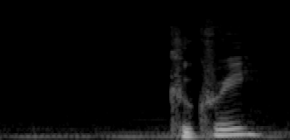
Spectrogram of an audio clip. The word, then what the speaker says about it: kukri: Uh a jewel jeweled hilted kukri knife shaped knife blade. Kukuri, right?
